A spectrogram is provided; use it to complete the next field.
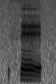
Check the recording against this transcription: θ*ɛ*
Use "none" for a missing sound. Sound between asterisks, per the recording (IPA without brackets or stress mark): ɛ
